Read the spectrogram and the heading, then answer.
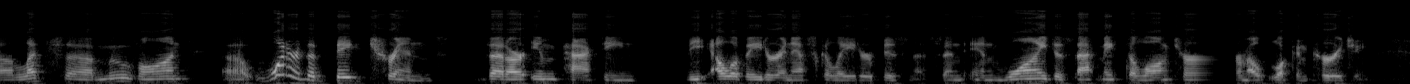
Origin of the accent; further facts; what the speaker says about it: Canada; So I'm from Canada.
